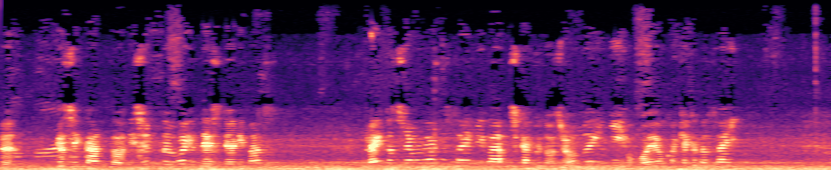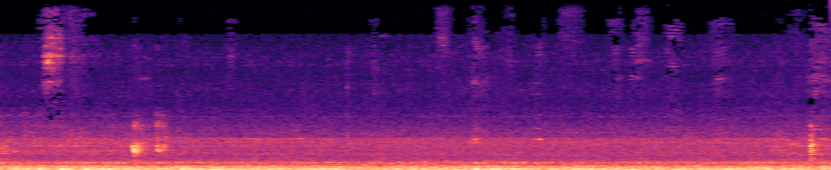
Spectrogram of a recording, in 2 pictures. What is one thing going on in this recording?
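A jet airliner's engines roar steadily, heard from inside the cabin.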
